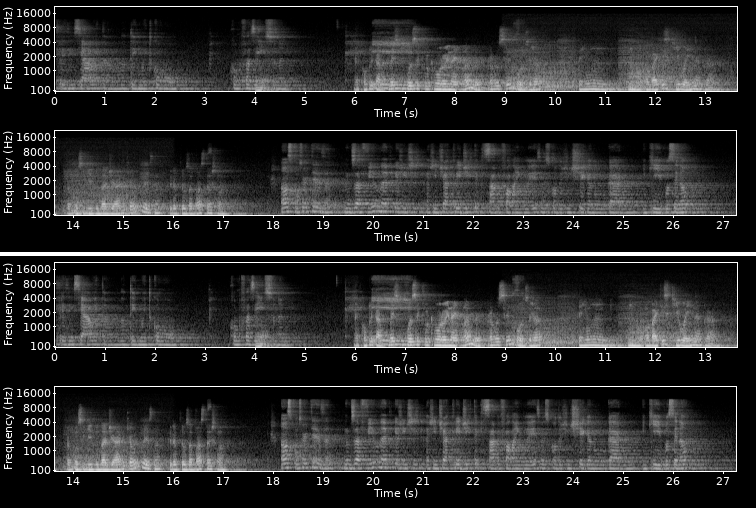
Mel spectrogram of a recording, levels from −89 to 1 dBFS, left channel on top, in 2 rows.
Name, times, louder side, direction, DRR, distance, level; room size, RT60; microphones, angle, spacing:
voice 1, 0.0-2.4 3.5-4.6 5.8-7.3 9.1-9.4 17.9-26.3, right 2 dB, 70° right, 0 dB, 1.8 m, -35 dB
voice 2, 6.0-9.7 10.4-13.3 13.9-17.1, right 3 dB, 30° right, 6 dB, 0.3 m, -23 dB
sound 1, 8.9-15.9, equal, 20° left, 1.6 m, -35 dB
25.0 x 15.0 x 2.6 m, 2.7 s
head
